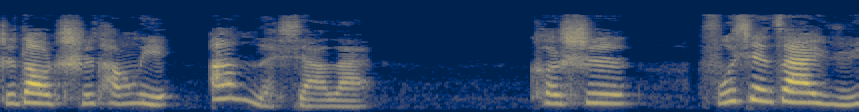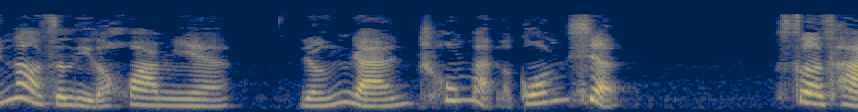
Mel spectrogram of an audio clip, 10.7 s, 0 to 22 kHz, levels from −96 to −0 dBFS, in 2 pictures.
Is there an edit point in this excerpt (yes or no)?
no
